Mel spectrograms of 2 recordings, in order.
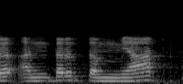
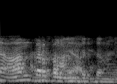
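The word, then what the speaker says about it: आन्तरतम्य: तत्र अंतरतम्यात्, अंतरतम्य आंतरतम्य, हाँ शुद्ध उच्चारण करिए।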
